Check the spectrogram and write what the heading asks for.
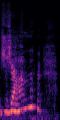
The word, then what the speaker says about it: Zan: So zan, which is probably pronounced jean, and jean, which is they're almost the same sound. And it depends on the accent or the the regional area. Jean Jean like that. They're all the same.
